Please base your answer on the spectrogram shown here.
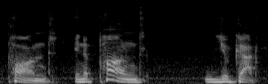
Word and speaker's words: pond: was one british pound the british pound in dutch is pronounced pond in a pond you've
